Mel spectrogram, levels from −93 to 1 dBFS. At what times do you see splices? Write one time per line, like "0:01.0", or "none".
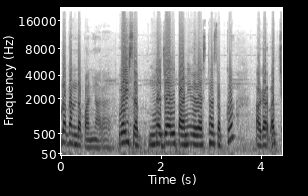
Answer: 0:01.0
